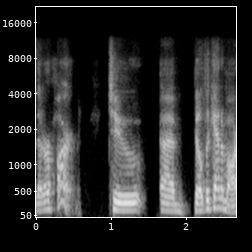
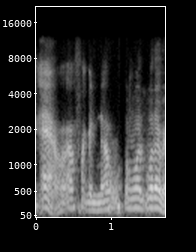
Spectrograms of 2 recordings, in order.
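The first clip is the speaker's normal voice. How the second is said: light, casual, tossed-off put-on Australian accent; 4 semitones higher, 4 dB quieter than usual. Describing a talking animal in a game, in a little Australian accent. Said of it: "talking in a little Australian accent".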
